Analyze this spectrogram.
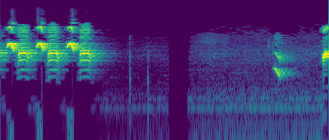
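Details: Chopi blackbird giving three fast rich whistled phrases, then quieter background and a soft falling note near the end.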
